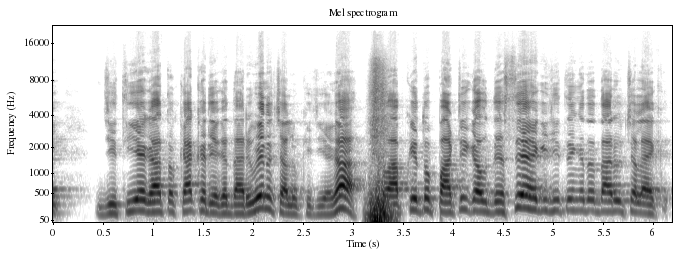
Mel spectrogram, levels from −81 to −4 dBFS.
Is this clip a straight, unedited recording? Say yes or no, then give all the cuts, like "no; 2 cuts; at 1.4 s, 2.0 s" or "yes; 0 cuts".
no; 1 cut; at 3.2 s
